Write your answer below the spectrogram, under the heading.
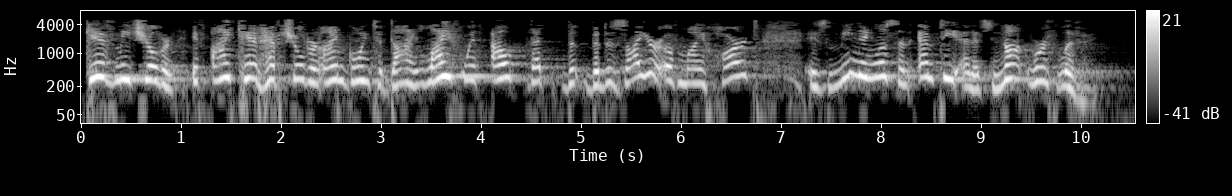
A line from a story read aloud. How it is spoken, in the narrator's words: she shouts at Jacob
